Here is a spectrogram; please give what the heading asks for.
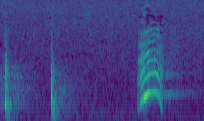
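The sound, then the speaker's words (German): Two sharp knocks on a workshop door sound half a second apart, followed by a short voiced murmur. “Plötzlich klopfte es an die Tür.”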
